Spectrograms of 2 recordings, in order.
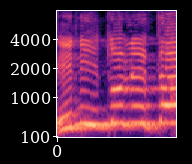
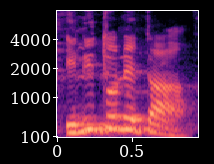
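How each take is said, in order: First: Very high-pitched ringing call; rousing cry. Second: Higher-pitched, falling exclamation; raised prompt. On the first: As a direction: cry it out far higher, to rouse everyone. Repeats it louder to rouse crowd. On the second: Preacher prompting the crowd, raised exclamation. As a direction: put it to the crowd, pitch lifted. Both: Real, not acted.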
